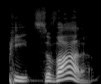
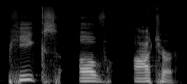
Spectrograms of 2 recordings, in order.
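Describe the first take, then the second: First: The words are slurred together into one run. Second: Each word is said clearly and separately.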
